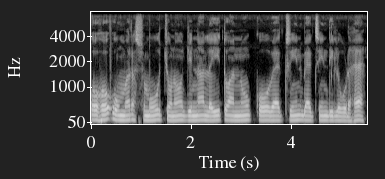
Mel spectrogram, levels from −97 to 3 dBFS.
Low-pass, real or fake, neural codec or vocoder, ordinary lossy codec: 7.2 kHz; real; none; none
